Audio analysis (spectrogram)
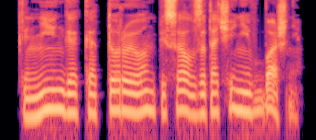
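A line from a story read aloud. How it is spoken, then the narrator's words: Muttering. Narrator (Russian): пробормотал я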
